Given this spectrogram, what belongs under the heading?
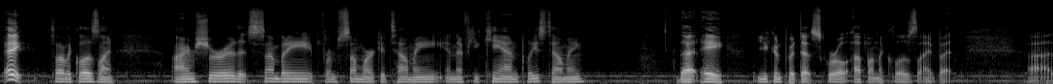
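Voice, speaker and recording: A man with a mid-range voice and vocal fry casually talks through building a game scenario, with a little hiss or hum in the recording. It's gameplay commentary where he thinks aloud and drifts into enthusiastic, rambling asides.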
